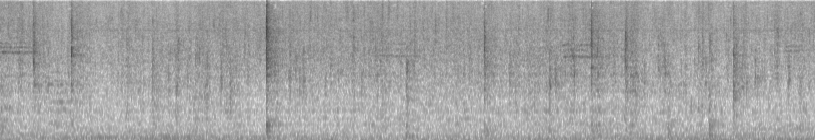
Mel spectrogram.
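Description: Duck and sour bamboo shoots simmering in a pan on a gas burner, sizzling steadily while chopsticks stir and turn the pieces, with small clicks throughout and one sharp tap about four seconds in.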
